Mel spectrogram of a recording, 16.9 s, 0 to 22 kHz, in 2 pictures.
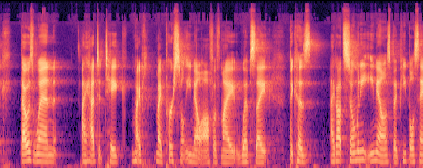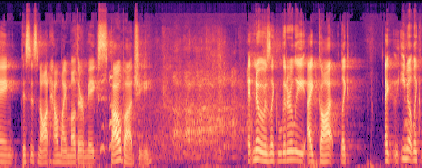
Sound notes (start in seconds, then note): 11.2 laughter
